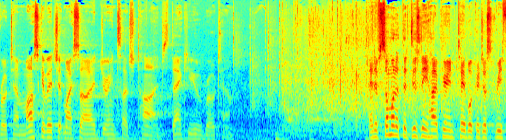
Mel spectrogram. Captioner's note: applause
